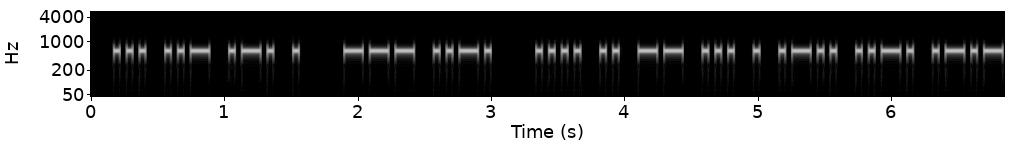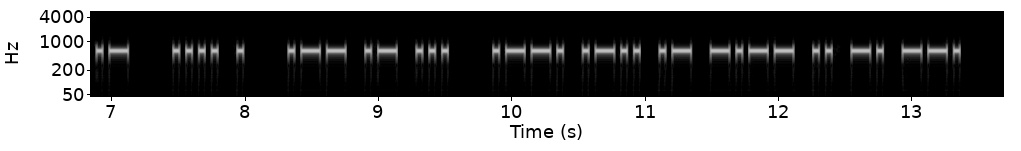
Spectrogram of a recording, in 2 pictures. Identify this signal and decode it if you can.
Morse code, heard as a keyed tone, about 25 wpm, 600 Hz. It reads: SURE OF HIMSELF. HE WAS PLAYING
